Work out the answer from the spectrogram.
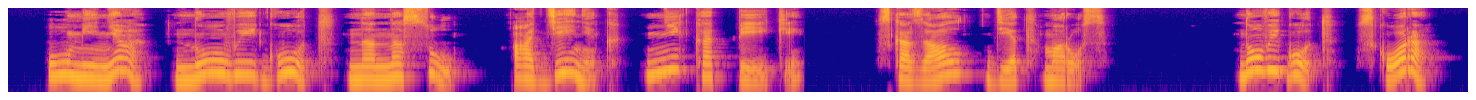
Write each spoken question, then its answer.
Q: Новый год скоро?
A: Да, Новый год очень скоро.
